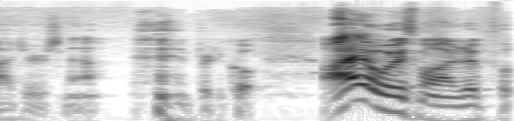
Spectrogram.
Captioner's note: laughs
